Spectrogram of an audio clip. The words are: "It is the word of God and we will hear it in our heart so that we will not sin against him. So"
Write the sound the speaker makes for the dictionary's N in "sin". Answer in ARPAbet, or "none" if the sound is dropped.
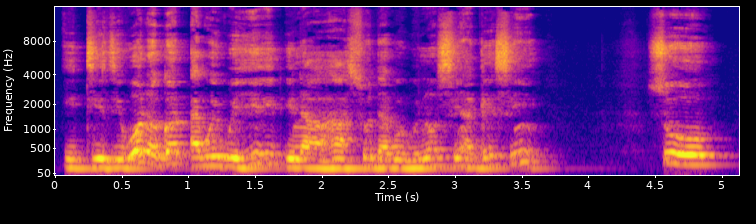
none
